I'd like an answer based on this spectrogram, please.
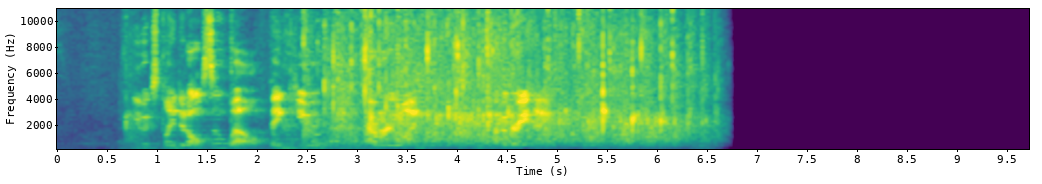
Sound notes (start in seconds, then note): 2.4 applause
